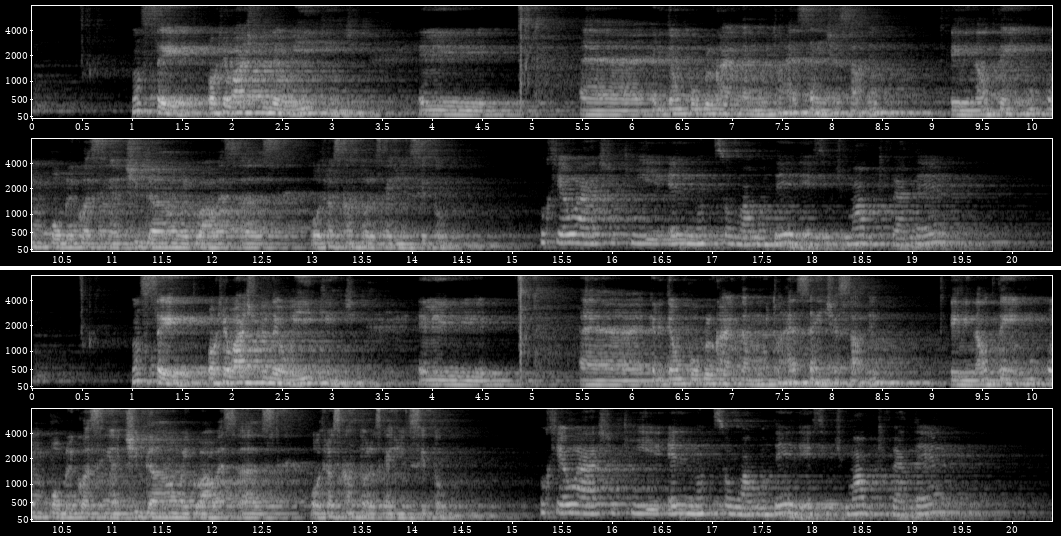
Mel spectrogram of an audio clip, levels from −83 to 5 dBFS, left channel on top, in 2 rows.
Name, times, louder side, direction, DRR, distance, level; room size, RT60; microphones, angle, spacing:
voice 1, 1.0-5.0 5.5-8.5 9.2-14.4, right 1 dB, 55° right, 0 dB, 2.5 m, -26 dB
voice 2, 15.3-19.3, right 1 dB, 70° right, -2 dB, 2.2 m, -29 dB
27.0 x 13.0 x 9.4 m, 2.9 s
head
